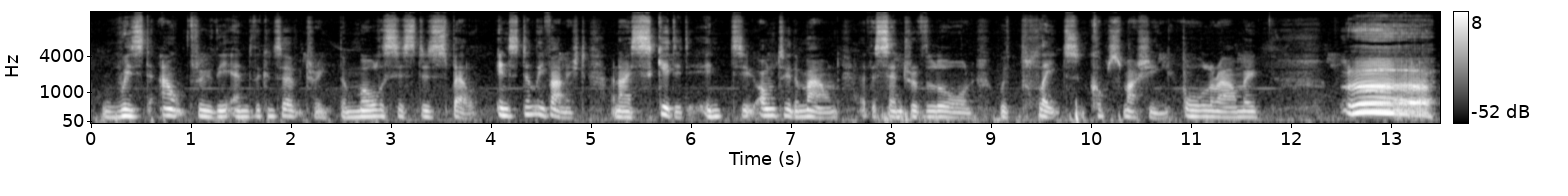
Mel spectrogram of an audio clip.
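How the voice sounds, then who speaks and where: A man reading a children's storybook aloud as a teacher, in an expressive, dramatic storytelling manner. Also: a little high, a little hiss or hum.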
